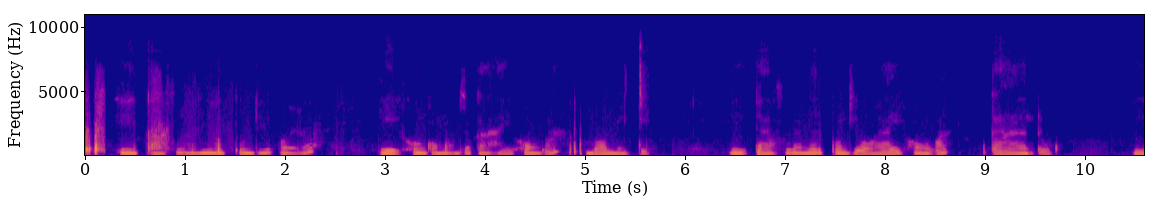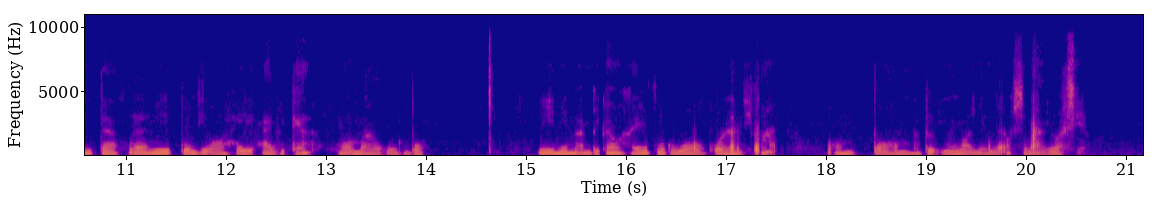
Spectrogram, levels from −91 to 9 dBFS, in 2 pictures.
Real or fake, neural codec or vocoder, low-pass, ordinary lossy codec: fake; codec, 16 kHz in and 24 kHz out, 1.1 kbps, FireRedTTS-2 codec; 9.9 kHz; Opus, 16 kbps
